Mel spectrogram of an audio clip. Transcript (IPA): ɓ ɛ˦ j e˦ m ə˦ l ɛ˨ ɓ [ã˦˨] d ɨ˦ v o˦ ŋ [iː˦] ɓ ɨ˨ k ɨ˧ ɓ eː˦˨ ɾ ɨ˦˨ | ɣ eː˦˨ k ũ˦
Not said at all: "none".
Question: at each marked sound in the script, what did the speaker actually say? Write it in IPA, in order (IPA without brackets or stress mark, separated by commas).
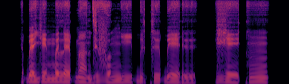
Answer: ã˦˨, iː˧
